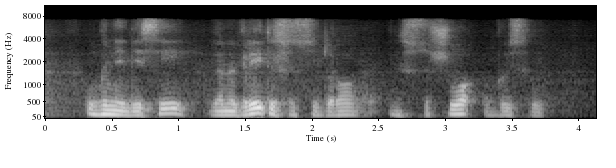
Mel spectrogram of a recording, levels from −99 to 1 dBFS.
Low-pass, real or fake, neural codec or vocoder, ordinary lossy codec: 7.2 kHz; fake; codec, 16 kHz, about 1 kbps, DyCAST, with the encoder's durations; AAC, 48 kbps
